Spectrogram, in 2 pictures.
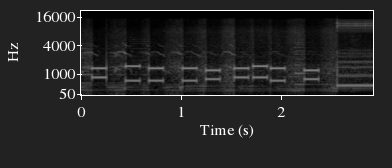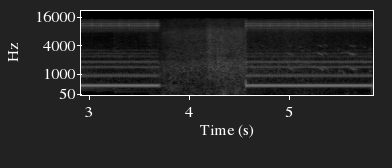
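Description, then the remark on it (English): A call being placed on a Phonem by Beyer Dynamic: a quick run of about ten touch-tone beeps at varying pitches, then two long, steady ringing tones separated by a brief burst of hiss. No one speaks. “Oh, snap! That thing takes calls?”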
